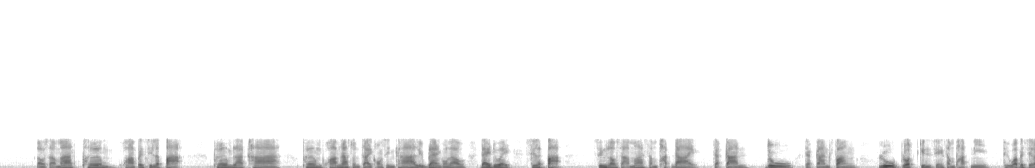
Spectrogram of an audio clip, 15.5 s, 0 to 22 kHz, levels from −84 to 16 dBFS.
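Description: Throughout, the sound carries iLBC codec damage: a narrowband VoIP coder that encodes each frame's excitation independently, discarding everything above 4 kHz. The speech is dull and plainly rough and synthetic in texture, which fits the 15.2 kbps mode with 20 ms frames.

Lost iLBC frames occur from 1.90 to 1.93 s and from 9.88 to 9.93 s. Each gap fits a single missing 20 ms frame, concealed by repeating the last pitch cycle mixed with noise. It is heard as a brief held, buzzy vowel, with clean recovery immediately after.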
